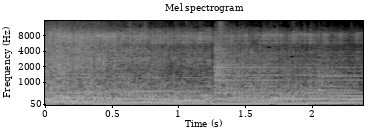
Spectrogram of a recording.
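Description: Live church praise and worship music: a band playing steady bass and held chords while the choir sings.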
